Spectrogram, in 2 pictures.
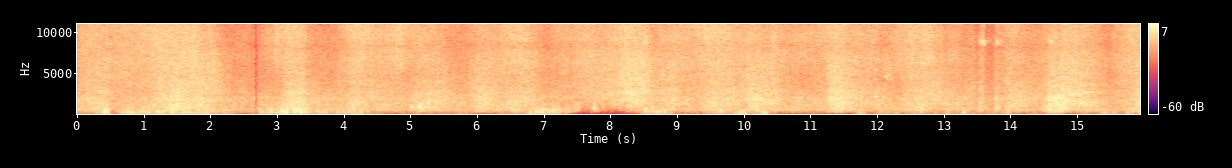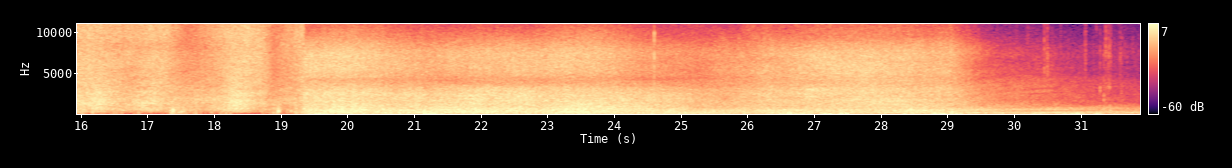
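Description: Sea surf breaking and washing against the rock armour of a harbour breakwater, in repeated swells, with wind noise on the microphone. About two-thirds of the way through, the sound changes to a steadier, deeper rush.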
